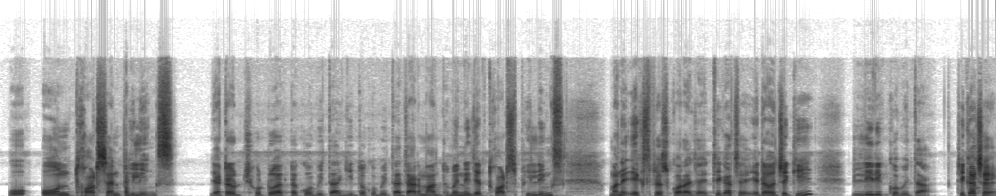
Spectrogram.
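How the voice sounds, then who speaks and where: Teacher slowly explaining a poem to students. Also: male voice, on the high side. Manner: explains slowly, asks "ঠিক আছে?" after nearly every point; mixes English phrases into Bengali, reading English definitions very slowly. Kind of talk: classroom lecture.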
